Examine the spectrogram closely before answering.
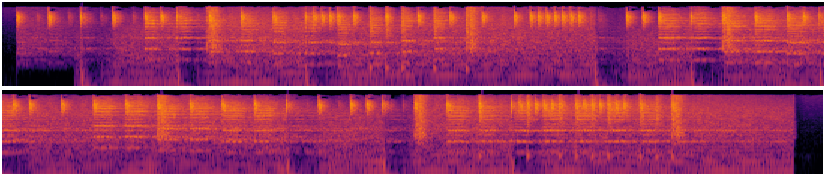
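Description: A loud, dense synth-driven chorus with a vocal-like formant lead, a sound called Formant Gadget in the Massive synth, layered over thick chords and punchy, steady drum hits, playing continuously with brief breaks in the beat and no talking.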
